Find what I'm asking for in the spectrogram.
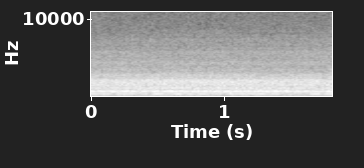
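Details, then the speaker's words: Dell PowerEdge R610 server at no load: constant loud rushing hiss with thin whine as fans race, because the failing ambient temperature sensor (front I/O board) reads 40 °C in a 23-25 °C room; fix is replacing the board. "right so the problem here is that the ambient temperature sensor in this server is failing and it's reading extra high so the rest of the server thinks oh this server must be running in a really hot room and so we have to spin up the fans in order to compensate"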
